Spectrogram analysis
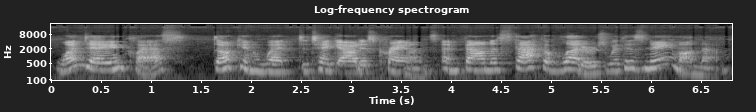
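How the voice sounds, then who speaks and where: A woman storyteller and teacher addressing children with simple, deliberate delivery, introducing and reading a picture book. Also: sits high, expressive, bright, forceful tone, distant mic, a little hiss or hum. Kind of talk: children's read-aloud and lesson introduction. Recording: roomy, echoing sound.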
